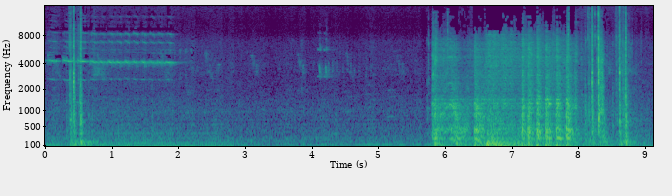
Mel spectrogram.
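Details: 2002 Chevy Malibu after sitting for hours: starter churns steadily at about three turns a second but the engine never fires until the battery runs low; fuel pump, spark and battery reportedly fine, cause unknown.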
